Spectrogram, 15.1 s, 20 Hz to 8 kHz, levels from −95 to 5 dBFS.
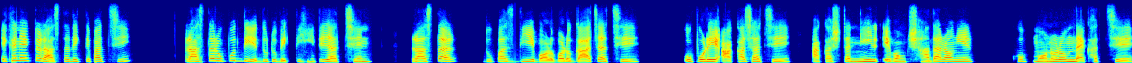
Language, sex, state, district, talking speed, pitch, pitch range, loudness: Bengali, female, West Bengal, Paschim Medinipur, 140 wpm, 220 Hz, 205-240 Hz, -17 LUFS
